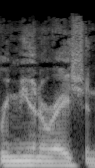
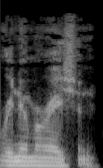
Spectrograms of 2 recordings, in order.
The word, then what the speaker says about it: remuneration: Money you are paid for a job is spelt pronounced remuneration, not renumeration.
